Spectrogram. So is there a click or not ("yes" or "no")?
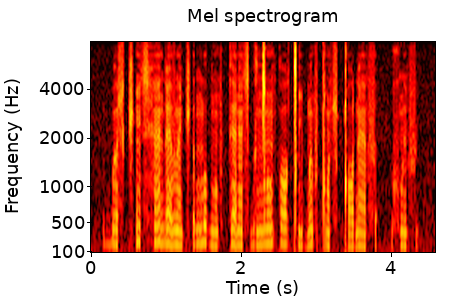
yes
